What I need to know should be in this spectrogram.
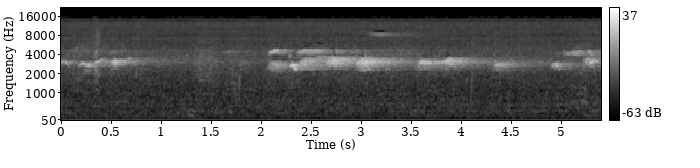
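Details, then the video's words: Crying baby monkey summoning his brother Rainbow for help: quiet opening, then a run of shrill, quavering squeals in quick successive pulses, each breaking off and restarting, ending on a higher cry. "Rainbow Run Very Fast While Heard Young Bro Call To Help, Lovely Baby Monkey"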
